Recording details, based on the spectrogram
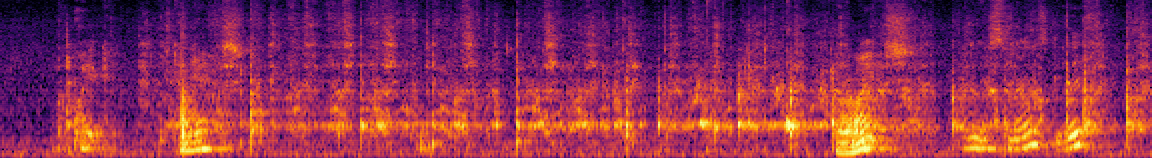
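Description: A spoon scrapes and clinks against a pan while a butter mixture is stirred, making irregular soft knocks and rubbing strokes at close range, with quiet talk in the background.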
